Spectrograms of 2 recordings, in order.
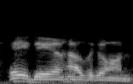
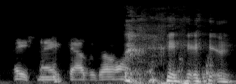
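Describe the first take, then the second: First: It is said in his natural voice. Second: It is said in a put-on Red voice.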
